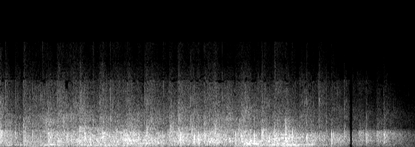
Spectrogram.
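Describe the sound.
An audience applauds steadily for several seconds, the clapping dense and fairly loud with a murmur of voices mixed in, then tapering off near the end; a round of applause called for a woman from the previous Sunday.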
